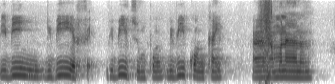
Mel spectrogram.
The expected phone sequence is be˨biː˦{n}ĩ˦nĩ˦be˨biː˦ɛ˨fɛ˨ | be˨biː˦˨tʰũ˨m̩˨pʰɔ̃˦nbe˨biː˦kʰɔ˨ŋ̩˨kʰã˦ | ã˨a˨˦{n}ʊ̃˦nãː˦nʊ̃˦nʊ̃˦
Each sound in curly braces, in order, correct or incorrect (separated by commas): incorrect, incorrect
